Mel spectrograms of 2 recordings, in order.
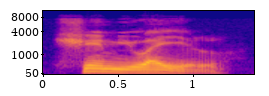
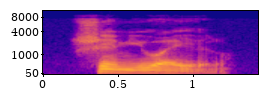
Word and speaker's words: Samuel: Now, I can't pronounce Hebrew words very well, but Samuel, just to give you an idea here, is something like Shemuel, Shemuel.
